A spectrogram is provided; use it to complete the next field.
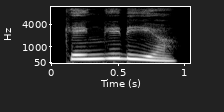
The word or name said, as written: ಕೆಂಗಿಡಿಯ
